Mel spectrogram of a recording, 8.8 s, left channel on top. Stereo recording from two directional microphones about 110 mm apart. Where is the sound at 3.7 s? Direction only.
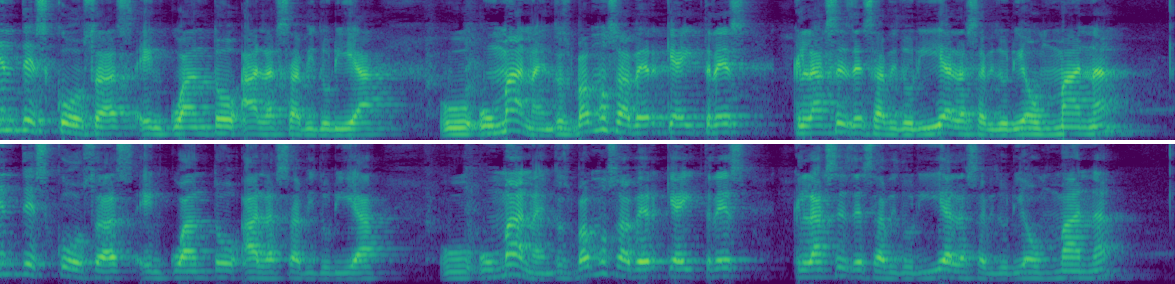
25° right (ahead or behind).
